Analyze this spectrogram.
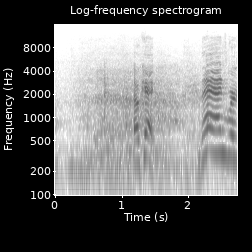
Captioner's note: audience laughing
